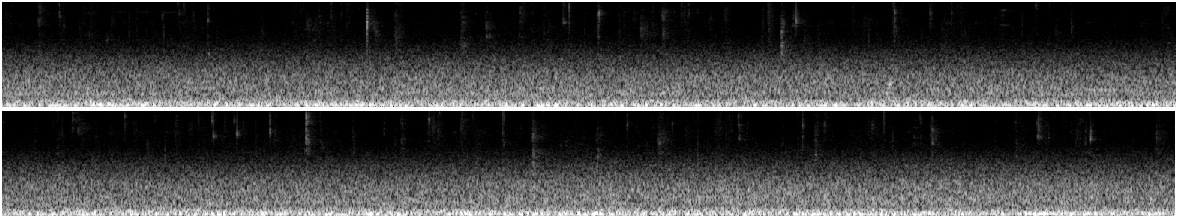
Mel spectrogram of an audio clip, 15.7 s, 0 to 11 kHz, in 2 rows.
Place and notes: Lithuania, Vilnius, under the tribune
dropping water in the cacophony of cityscape
Vilnius district municipality, Lithuania, 6 November 2012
